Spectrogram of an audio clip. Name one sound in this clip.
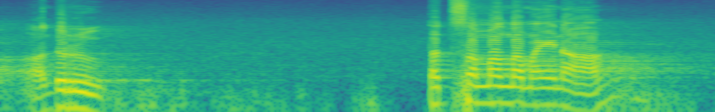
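A middle-aged man speaks with feeling through a headset microphone in a reverberant hall.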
